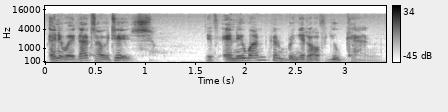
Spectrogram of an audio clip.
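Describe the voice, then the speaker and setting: A male actor playing a brisk, authoritative senior British intelligence chief in a radio play, with a husky, clipped delivery. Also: mid-range voice, big pitch swings. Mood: brisk, encouraging. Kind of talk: BBC radio play acting.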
